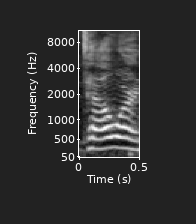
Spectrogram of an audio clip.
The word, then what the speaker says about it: Talloires: research for the how do you say it talwar network that's the first question i always get how do you say it and then the next question is what is it the talwar network is a global coalition of engaged universities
